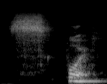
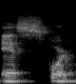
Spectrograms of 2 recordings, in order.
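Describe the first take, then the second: First: The word starts directly with the s. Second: An extra e vowel comes before the s. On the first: The speaker calls it right. "So it's just sport" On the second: The speaker calls it wrong. "they somehow include this E sound at the beginning, which doesn't exist"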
